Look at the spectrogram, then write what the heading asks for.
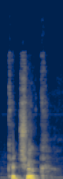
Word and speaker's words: Tkachuk: by the way brady tkachuk T is silent mathieu Perreault I heard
